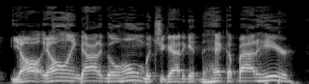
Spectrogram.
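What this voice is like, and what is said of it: Put-on country accent. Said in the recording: “I was telling all the kids to go home in like a country accent”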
